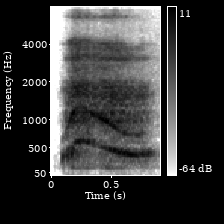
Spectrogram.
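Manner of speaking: sharp delighted gasp. Acted. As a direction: gasp in wonder at the baby. First sight of the baby.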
